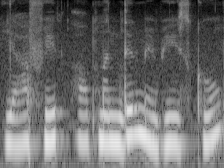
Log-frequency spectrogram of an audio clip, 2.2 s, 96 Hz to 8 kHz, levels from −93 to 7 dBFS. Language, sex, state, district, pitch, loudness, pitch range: Hindi, female, Himachal Pradesh, Shimla, 195 Hz, -13 LUFS, 185-200 Hz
